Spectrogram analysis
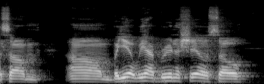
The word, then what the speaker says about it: Bria Nachele: Today we have, you gave her, a great intro, but we have Bria Nachele. Just found out that's how her name is pronounced.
